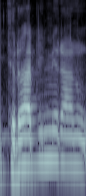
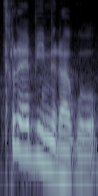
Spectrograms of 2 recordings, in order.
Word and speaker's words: 드라빔: 이 드라빔이라는 우상은 트레빔이라고 발음하기도 하는데 주로 점치는 데 썼던 그런 우상이라고 그래요.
